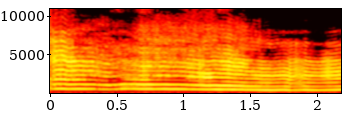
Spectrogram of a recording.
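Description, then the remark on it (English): A voice imitates a monster's roar: one sustained, high, screeching wail with strong overtones that slowly sinks in pitch over about two seconds, loud and steady, with no talking. “No, the American edit, they call him Gigantus, and they give him Anguirus's roar, so you don't even hear his roar, and he's called Gigantus.”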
